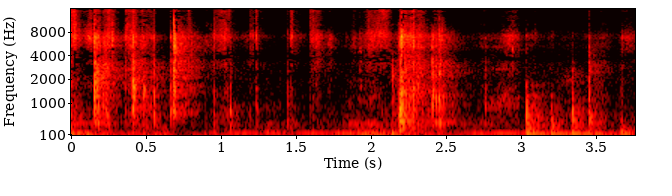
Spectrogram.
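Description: A deck of tarot cards is shuffled by hand at close range, giving quick riffling flutters and sharp card snaps in uneven bursts across a few seconds.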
